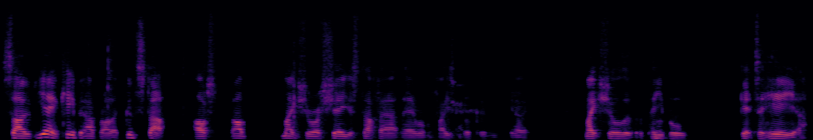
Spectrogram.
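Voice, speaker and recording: A man with a low-leaning voice speaks briskly as a guest reviewer in a casual video call chat, giving an enthusiastic, encouraging review. The recording comes through a dull lo-fi mic.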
